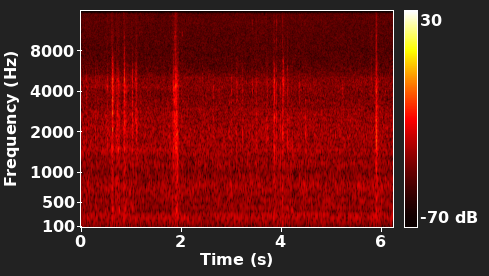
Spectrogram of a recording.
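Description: Faint steady hum with a few light clicks and taps as an HO-scale plastic model tank car is handled and set down on the rails.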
